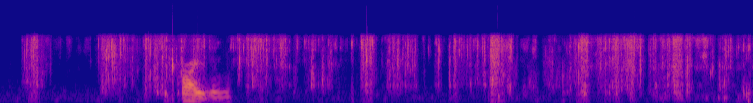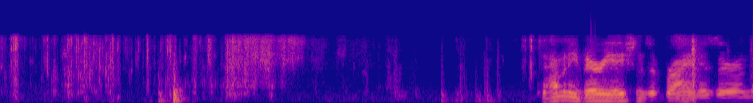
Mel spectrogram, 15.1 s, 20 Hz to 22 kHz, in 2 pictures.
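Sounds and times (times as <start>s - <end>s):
cards and wrapping crinkling: 0.2s - 11.6s.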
